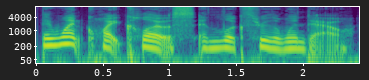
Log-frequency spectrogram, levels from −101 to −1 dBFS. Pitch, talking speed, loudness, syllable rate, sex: 185 Hz, 225 wpm, -19 LUFS, 5.5 syllables/s, female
